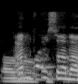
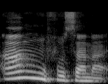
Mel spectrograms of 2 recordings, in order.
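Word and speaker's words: أنفسنا: যালামনা আনফুসানা আমরা বলি, আনফুসানা হবে না, আংফুসানা। এই যে এখানে এই শব্দটা আছে আং, আংফুসানা, আংফুসানা হবে। আমরা আনফুসানা পড়ে অভ্যস্ত, তা আন হবে না, এখানে হবে আং।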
